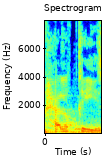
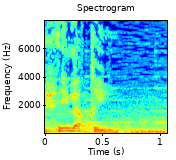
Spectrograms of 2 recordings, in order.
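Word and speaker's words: حِلَقي: Sebenarnya bukan halqi, sebenarnya hilaqi. buat bulatan dalam masjid, buat halaqah zikir dalam masjid, buat halaqah bentuk bulat, ganggu orang nak duduk saf depan. Dia baca halqi, sebenarnya hilaqi, ejaan sama, baris salah kan.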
